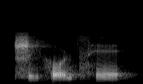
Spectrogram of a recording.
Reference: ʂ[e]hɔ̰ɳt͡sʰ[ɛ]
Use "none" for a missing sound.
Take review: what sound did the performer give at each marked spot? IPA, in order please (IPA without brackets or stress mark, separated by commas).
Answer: ɨ, ɛ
